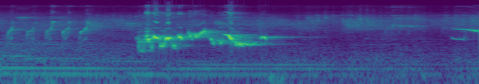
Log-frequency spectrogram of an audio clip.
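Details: Bornean white-rumped shama from Kalimantan: soft high chips, then a loud harsh warbling burst with slurred whistles, fading to quiet high thin notes over a low hum.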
